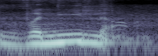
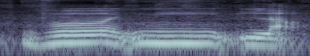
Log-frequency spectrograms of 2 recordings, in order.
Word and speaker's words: vanilla: कई बार हम वैन को देख के इसकी प्रोनाउंसिएशन वैनिला करने लग जाते हैं, जो कि कुछ ये स्पेलिंग बनेगा आपका वैनिला। वैनिला गलत है, द करेक्ट आपकी प्रोनाउंसिएशन वो है वनीला, वनीला।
